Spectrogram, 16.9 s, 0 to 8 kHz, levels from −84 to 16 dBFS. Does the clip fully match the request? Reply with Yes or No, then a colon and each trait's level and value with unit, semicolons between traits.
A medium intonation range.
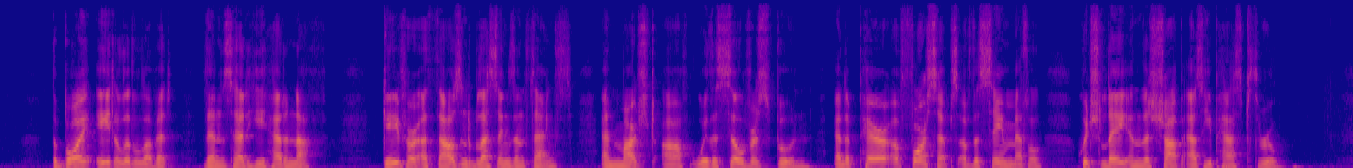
Yes: average, 3.6 semitones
